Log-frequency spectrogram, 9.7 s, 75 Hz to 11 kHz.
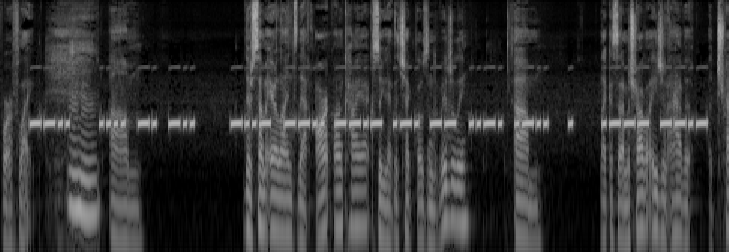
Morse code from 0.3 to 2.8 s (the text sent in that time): Z HND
